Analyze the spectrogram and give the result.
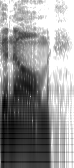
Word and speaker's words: GNOME: Ubuntu uses an interface called GNOME, and yes, apparently they do pronounce the G.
